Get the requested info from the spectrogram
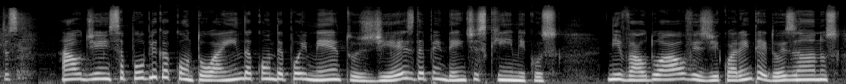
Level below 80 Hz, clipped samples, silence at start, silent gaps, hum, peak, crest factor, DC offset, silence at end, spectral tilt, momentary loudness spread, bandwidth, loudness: -50 dBFS; under 0.1%; 0.05 s; none; none; -4 dBFS; 10 dB; under 0.1%; 0.1 s; -6 dB/octave; 5 LU; 15 kHz; -14 LUFS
